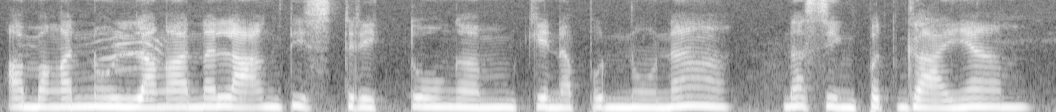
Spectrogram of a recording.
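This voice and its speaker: A woman's voice: medium pitch, flat delivery, measured pace, darkish tone, a little hiss or hum, lightly acted. A woman playing a kind, sympathetic young friend in an audio drama.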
